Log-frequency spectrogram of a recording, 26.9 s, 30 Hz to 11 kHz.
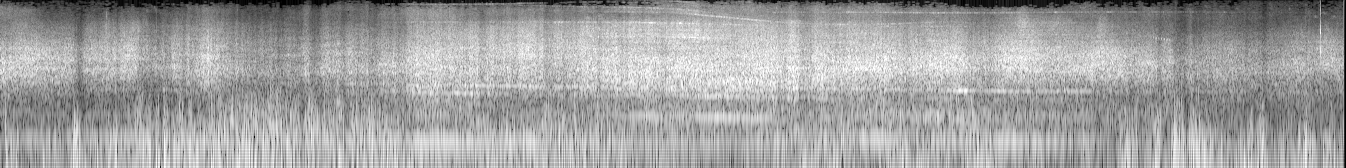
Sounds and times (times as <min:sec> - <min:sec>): Vehicle: 0:00.0 - 0:26.9.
